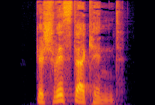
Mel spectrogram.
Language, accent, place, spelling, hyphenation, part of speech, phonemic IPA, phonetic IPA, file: German, Germany, Berlin, Geschwisterkind, Ge‧schwis‧ter‧kind, noun, /ɡəˈʃvɪstərˌkɪnt/, [ɡəˈʃʋɪs.tɐˌkɪnt], De-Geschwisterkind.ogg
- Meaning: 1. sibling (usually restricted to children and not used of adults) 2. child of a sibling, niece, nephew, or (in the plural, reciprocally) first cousins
